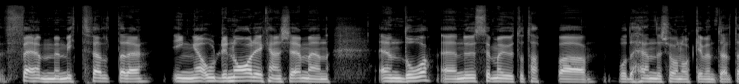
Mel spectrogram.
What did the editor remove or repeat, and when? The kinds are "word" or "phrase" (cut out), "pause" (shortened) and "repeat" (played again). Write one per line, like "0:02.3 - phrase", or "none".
none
